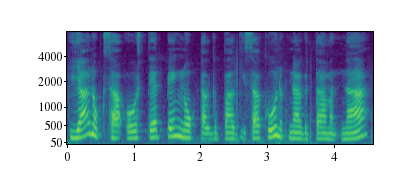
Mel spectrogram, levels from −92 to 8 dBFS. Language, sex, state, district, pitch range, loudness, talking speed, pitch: Garo, male, Meghalaya, West Garo Hills, 155-200 Hz, -17 LUFS, 130 wpm, 175 Hz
